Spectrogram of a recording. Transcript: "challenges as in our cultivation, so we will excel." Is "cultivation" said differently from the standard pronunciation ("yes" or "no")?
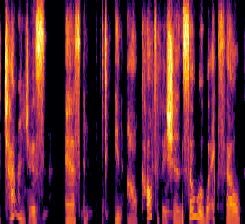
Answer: no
